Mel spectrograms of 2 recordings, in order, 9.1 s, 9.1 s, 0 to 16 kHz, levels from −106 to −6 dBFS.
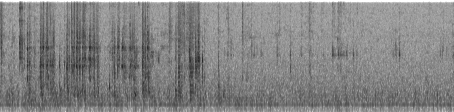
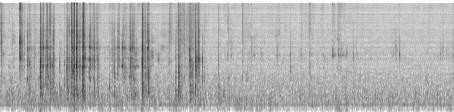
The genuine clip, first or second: first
